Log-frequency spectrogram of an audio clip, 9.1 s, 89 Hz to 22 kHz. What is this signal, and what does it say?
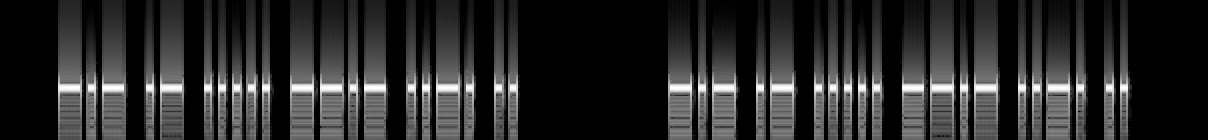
Morse code, heard as a keyed tone, about 22 wpm, 700 Hz. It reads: KA5QFI KA5QFI
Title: USA Call Signs - 6 Characters - Repeated 3x - 22wpm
